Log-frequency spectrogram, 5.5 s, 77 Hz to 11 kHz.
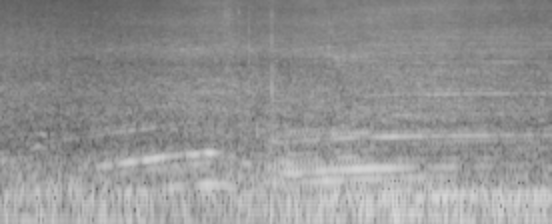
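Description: A Lamborghini Gallardo V10 accelerates past.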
